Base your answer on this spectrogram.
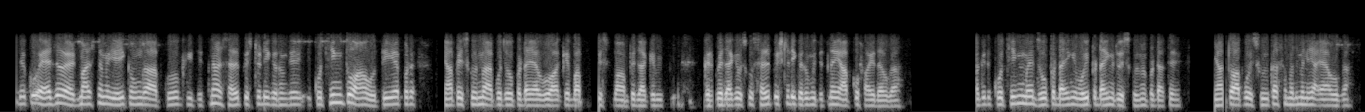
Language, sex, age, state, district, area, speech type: Hindi, male, 18-30, Rajasthan, Jodhpur, urban, conversation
